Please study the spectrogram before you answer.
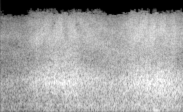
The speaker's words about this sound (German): Die Lindenstraße in Itzehoe, eine vielbefahrene Route im Norden der schleswig-holsteinischen Stadt, über die der Verkehr in Richtung Autobahn rauscht. Darunter auch viele Dieselfahrzeuge, die Stickoxid und andere Abgase in die Luft blasen.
